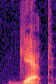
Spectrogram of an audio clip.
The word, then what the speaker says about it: get: Divorce in Judaism today is accomplished by the Bet Din through a document known in Hebrew as a get, and it's spelled G-E-T, just like get me a cup of water, get me a cup of tea, or get something.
